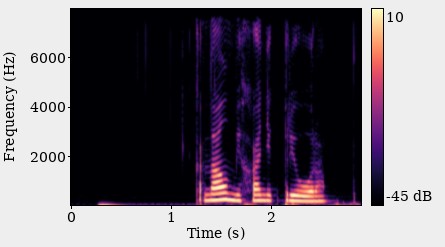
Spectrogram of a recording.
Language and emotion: Russian, neutral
